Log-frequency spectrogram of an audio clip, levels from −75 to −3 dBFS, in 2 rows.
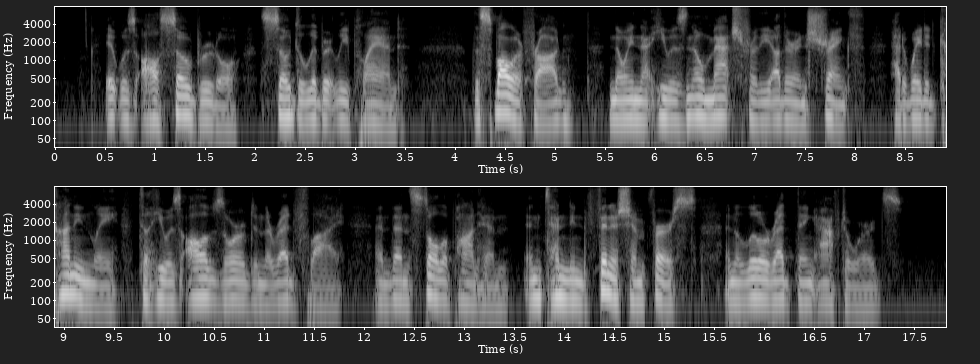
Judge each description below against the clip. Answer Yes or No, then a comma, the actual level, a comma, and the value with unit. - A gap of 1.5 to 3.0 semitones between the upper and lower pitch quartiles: Yes, narrow, 2.6 semitones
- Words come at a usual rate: Yes, average, 170 wpm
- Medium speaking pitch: No, low, 105 Hz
